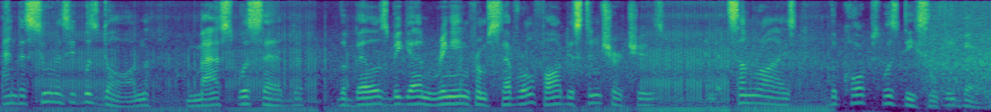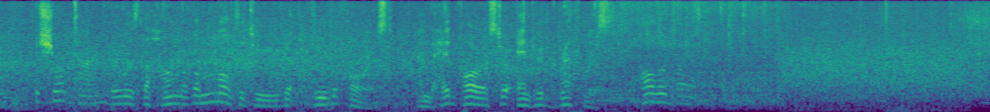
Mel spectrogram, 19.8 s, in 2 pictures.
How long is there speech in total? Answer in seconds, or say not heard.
17 s.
